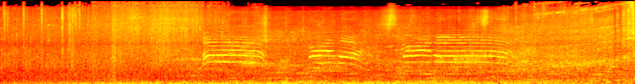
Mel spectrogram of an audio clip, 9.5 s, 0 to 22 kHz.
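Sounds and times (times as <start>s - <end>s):
person jumping into waterfall water with a splash: 0.0s - 3.6s
loud steady rushing waterfall water: 0.0s - 9.4s.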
